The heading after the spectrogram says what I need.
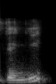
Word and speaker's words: dengue: Some people call it dengue, but the pronunciation is dengue, which is caused by the Aedes aegypti mosquito,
